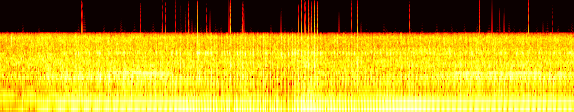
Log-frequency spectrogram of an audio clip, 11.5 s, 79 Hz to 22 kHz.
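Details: 2007 Mini Cooper S cold start after sitting overnight, 9°F garage, about 5°F outside; stalls, restarted with half throttle, then idles unevenly with stumbles. Dealer diagnosed condensation and ice in the throttle body housing. Rough misfiring cold idle.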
